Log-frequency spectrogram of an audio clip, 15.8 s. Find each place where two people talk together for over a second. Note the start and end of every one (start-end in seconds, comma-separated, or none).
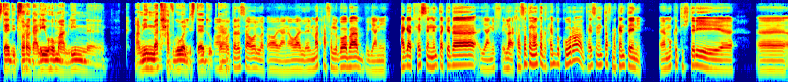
none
